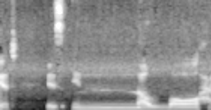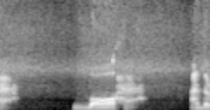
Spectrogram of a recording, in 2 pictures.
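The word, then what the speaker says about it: إِنَّ ٱللَّهَ: So it becomes Inna Allaha. Laha is the right way to say it. The wrong way to say it is inna Allah.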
